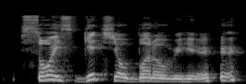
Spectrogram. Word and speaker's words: Seuss: If you're calling him Seuss, he pronounces it Soyce.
